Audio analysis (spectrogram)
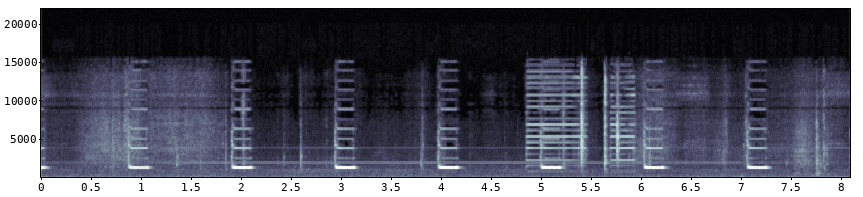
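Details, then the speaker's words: Unknown dash warning alarm on a no-crank, no-start Freightliner Cascadia diesel truck: a steady high beep about once a second over a quiet cab, with no cranking. "all right so I do not know what that alarm is but let's see"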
